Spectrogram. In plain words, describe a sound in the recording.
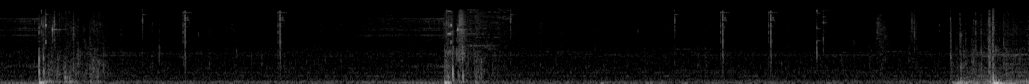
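Short interface clicks and chimes sound one after another.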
